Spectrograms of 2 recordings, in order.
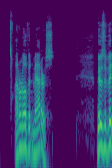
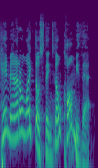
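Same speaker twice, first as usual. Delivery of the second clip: much higher, pleading, nervous-sounding voice; mock defensive plea; 9 semitones higher than usual. Someone accused of racism protesting, pitched high and pleading. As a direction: play the anxious guy denying the charge. Imitating defensive past self.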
